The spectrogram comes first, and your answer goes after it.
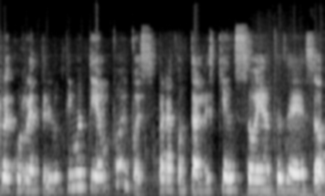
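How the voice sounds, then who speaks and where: A woman speaks with a high pitch. Her intonation is fairly even and her pace moderate. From Colombia. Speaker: neuroscience educator. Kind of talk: interview conversation.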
